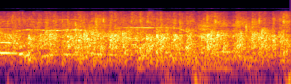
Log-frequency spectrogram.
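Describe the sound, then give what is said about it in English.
Steady, dense audience applause at a live show, many hands clapping at once in a loud, continuous wash with no talking over it. “We should pause our campaign there and give Spencer his due in applause for him.”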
